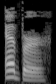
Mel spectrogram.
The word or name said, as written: ebere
